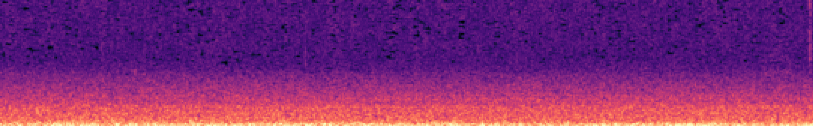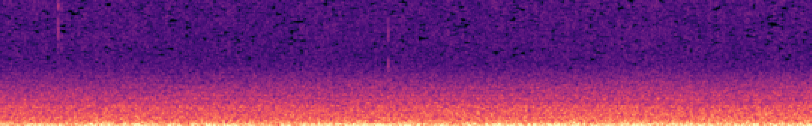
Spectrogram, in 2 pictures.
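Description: Steady low rumbling noise of wind buffeting the microphone, with no distinct events.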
